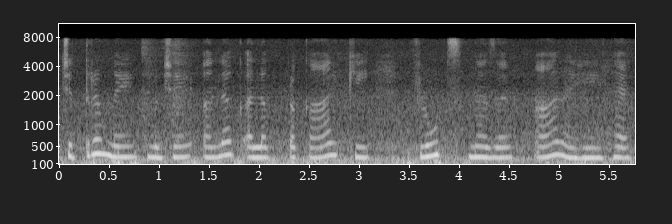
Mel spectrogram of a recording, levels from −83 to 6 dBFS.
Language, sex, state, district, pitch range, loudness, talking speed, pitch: Hindi, female, Madhya Pradesh, Dhar, 235-250 Hz, -14 LUFS, 125 wpm, 240 Hz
